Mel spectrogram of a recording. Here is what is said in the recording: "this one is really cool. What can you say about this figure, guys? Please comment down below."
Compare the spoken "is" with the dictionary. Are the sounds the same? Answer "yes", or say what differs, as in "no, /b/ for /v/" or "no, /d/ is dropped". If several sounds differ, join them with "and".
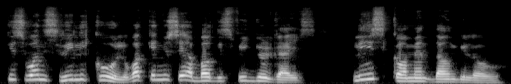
no, /s/ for /z/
